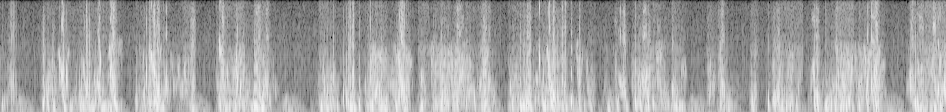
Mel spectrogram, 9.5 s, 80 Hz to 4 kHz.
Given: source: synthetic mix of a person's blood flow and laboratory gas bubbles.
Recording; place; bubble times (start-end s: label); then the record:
Doppler ultrasound of blood flow; precordium
0.00-0.20 s: bubbles
0.39-1.23 s: bubbles
1.34-1.98 s: bubbles
2.15-2.79 s: bubbles
3.17-4.13 s: bubbles
4.18-4.98 s: bubbles
5.07-5.97 s: bubbles
6.13-6.87 s: bubbles
7.06-7.28 s: bubbles
7.49-7.58 s: bubbles
7.65-8.03 s: bubbles
8.07-8.87 s: bubbles
9.05-9.47 s: bubbles
From the record:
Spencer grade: 4 (maximum detectable bubble signal sounding continuously throughout systole and diastole of every cardiac period, and overriding the amplitude of the normal cardiac signals); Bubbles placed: anywhere in the cardiac cycle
